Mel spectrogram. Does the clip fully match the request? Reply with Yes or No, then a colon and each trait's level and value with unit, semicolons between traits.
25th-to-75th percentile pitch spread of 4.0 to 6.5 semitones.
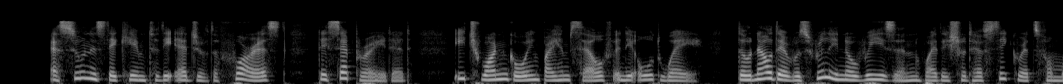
No: average, 3.5 semitones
